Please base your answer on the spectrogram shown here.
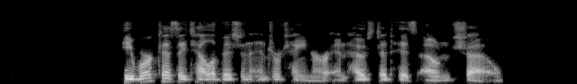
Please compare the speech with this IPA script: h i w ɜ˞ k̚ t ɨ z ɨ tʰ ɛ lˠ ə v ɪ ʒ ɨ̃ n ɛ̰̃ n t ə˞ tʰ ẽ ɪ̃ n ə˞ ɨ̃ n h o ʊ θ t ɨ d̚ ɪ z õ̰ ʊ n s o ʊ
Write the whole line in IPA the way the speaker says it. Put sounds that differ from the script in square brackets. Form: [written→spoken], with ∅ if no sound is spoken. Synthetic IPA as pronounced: h i w ɜ˞ k̚ t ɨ z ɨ tʰ ɛ lˠ ə v ɪ ʒ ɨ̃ n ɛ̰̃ n t ə˞ tʰ ẽ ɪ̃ n ə˞ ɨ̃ n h o ʊ [θ→s] t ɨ d̚ ɪ z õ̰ [ʊ→ʊ̃] n [s→ʃ] o ʊ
